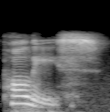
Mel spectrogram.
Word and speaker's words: police: second one that's right so the stress is on lease police the po is almost like pl please police so the o is is not stressed at all and we put all the stress on the end okay um marco the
